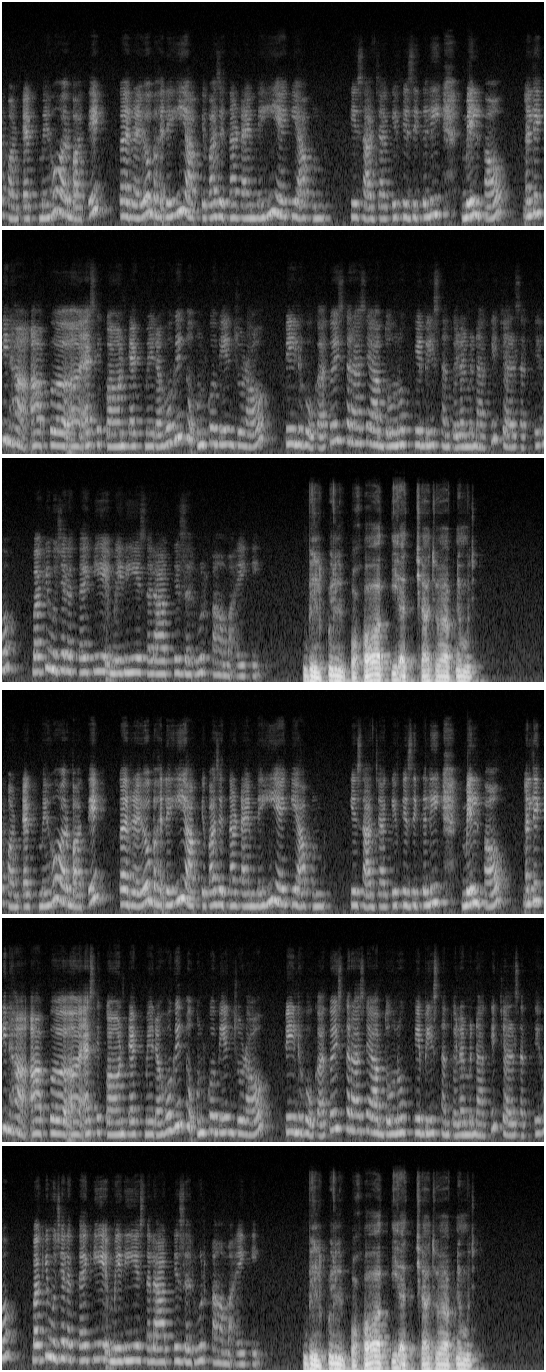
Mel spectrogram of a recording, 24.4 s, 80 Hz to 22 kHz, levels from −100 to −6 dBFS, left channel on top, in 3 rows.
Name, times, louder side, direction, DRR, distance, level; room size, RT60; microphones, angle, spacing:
voice 1, 0.0-1.4 1.8-4.8 5.2-7.5 7.8-12.0 12.4-15.9 16.1-16.4 16.7-20.1, right 1 dB, 50° right, 3 dB, 2.4 m, -35 dB
voice 2, 20.8-23.3, equal, 10° left, 5 dB, 0.8 m, -21 dB
25.5 x 9.1 x 2.3 m, 0.39 s
head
